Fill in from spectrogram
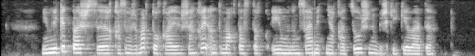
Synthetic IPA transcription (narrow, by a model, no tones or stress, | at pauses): me̞mle̞kʲe̞t̪̚bɑsʃə̥səqʰɑsəmʒomɑɾt̪ʰːo̞qɑje̞fʒɑɴqɑjʔə̰nt̪əmɑqt̪ɑst̪əqʊjəmənəɴsamːit̪ɪne̞qʰɑt̪ə̥suʏʃɪnbɪʃkʲe̞kʲːe̞bɑɾd̪ə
